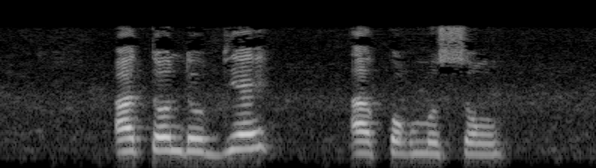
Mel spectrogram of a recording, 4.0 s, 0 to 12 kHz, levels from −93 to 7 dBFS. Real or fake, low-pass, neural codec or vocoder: real; 7.2 kHz; none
